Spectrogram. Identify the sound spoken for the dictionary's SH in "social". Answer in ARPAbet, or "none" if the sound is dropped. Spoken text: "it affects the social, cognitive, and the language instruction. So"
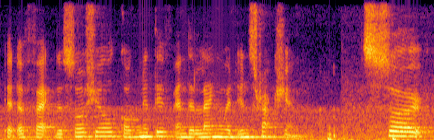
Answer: SH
